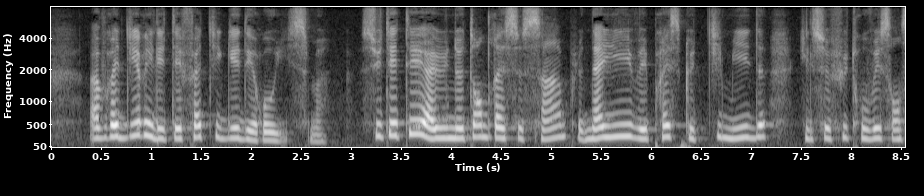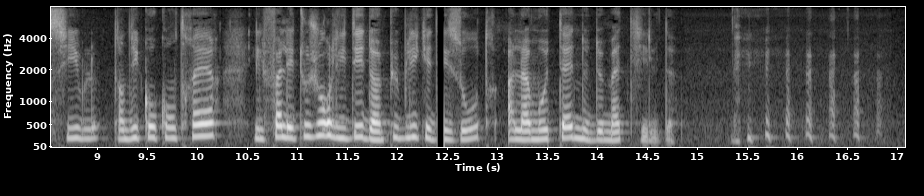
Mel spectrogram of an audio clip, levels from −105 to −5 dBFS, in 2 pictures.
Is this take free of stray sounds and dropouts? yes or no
no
